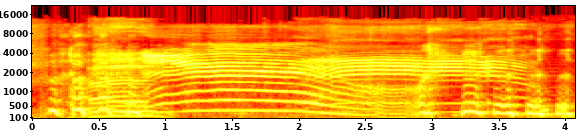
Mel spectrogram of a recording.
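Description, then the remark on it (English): A person imitates a dying cat with a long, strained, wailing meow that bends slowly downward, framed by brief choppy vocal noises before and after. “That dying cat sound.”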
